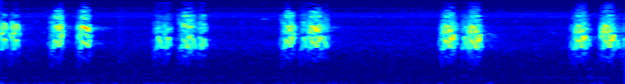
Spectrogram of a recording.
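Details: Begging chicks of yellow-vented bulbul, used to draw in males: grating paired chirps repeated about once a second, clean quiet background.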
